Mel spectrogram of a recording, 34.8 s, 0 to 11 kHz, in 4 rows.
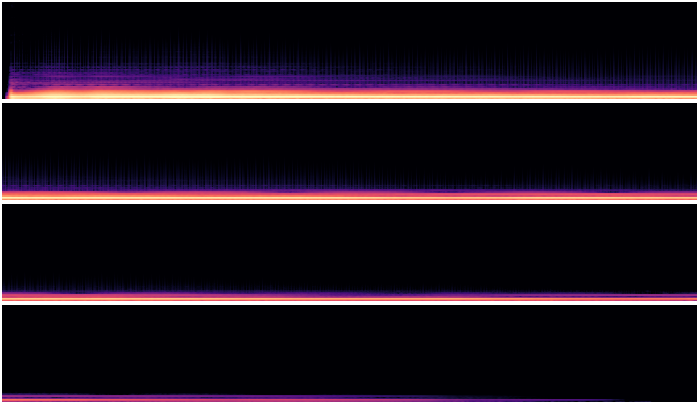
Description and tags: Beautiful metallic textures made by recording the sustain sound of a cymbal after it has been it. Recorded in XY-Stereo with Rode NT4 and Zoom H4 Handy Recorder.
